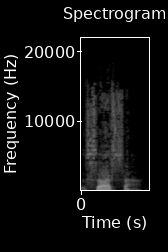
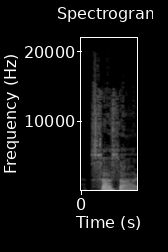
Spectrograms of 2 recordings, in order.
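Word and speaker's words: سعسع: The Arabic pronunciation uses two lengal a but the sign to the entrance of the kibuts built on the ruins of the Palestinian village points to sasa. Hebraization having done away with the throaty pronunciation of the Arabic difficult for Europeans to master in favor of the obviously more European soft sounding a Palestinian houses have survived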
